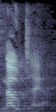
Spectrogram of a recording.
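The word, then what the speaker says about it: Noetown: Well, it's N-O-E, but it's pronounced No-Town.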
